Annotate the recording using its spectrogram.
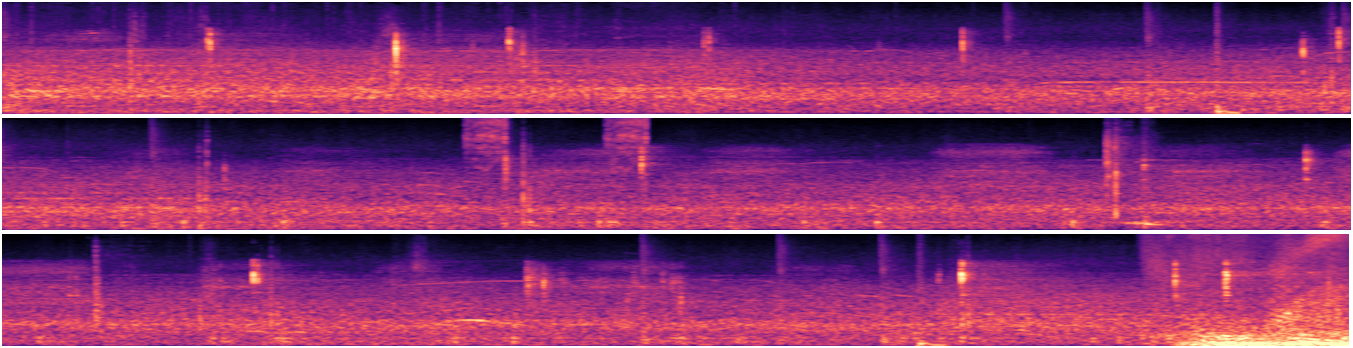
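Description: Hockey sticks click sharply against a puck.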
